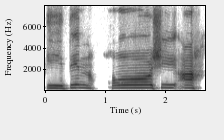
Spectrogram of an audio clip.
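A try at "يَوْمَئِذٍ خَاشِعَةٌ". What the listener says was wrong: Zin putus lagi nih, tanwinnya bunyi nun itu nggak boleh putus-putus ya. Yauma idzin zin sempurna. Ya, jadi jangan jadi tebel-tebel, nun itu nggak boleh tebel soalnya. Pertama, nun nggak boleh diputus-putus, ya. Tapi hati-hati nih ya, ini pertama tanwinnya nggak boleh jadi dengung, jadi tebal.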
